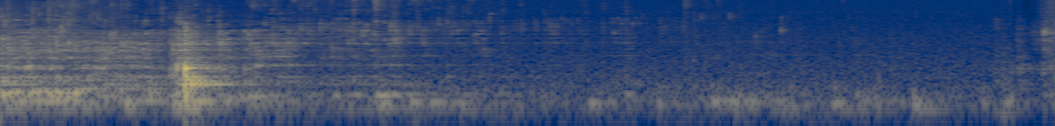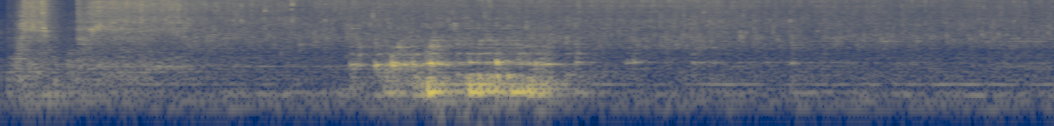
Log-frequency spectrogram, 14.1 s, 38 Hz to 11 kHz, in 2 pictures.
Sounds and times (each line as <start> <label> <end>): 0.0 bath drain 5.4
0.0 filled the bathtub 5.5
6.8 filled the bathtub 14.0
6.9 bath drain 14.0
7.0 draind during a shower 14.0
